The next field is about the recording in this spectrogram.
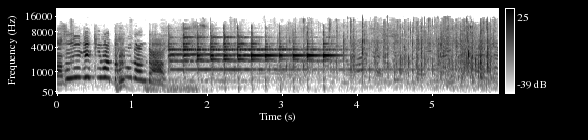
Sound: bell rings repeatedly

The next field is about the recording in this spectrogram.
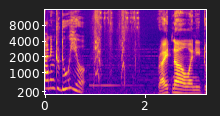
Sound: zip being closed

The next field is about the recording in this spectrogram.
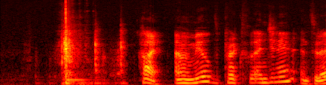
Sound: nut cracking

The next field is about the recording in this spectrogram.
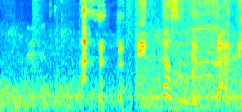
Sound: chuckles

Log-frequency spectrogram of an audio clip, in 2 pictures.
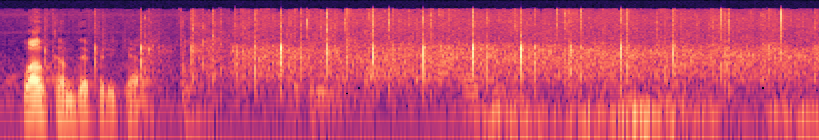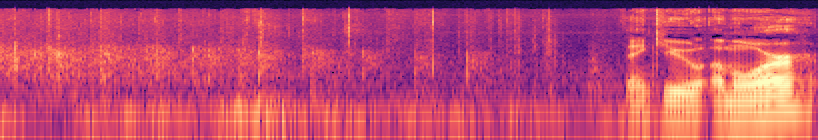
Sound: applause

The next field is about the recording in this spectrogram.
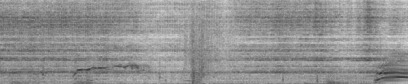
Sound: screams

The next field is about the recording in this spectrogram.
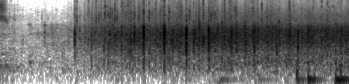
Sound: audience applauding

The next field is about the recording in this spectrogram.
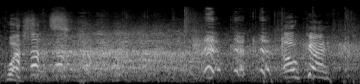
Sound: audience laughing

